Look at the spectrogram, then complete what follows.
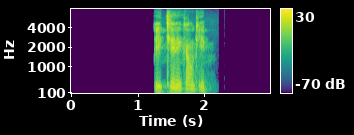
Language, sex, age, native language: Icelandic, male, 30-39, Icelandic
